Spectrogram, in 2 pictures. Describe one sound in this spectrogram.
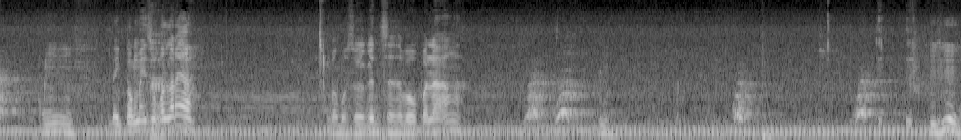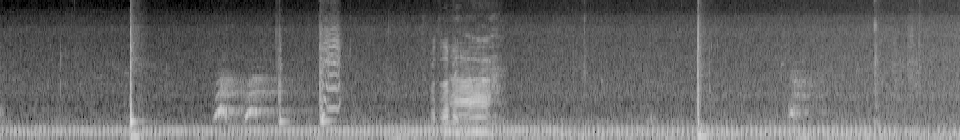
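A man talks casually outdoors, close by.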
